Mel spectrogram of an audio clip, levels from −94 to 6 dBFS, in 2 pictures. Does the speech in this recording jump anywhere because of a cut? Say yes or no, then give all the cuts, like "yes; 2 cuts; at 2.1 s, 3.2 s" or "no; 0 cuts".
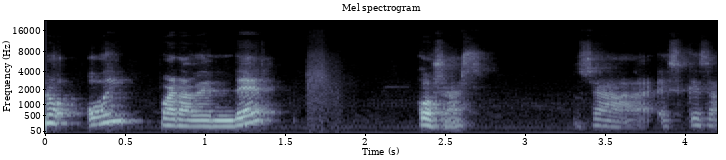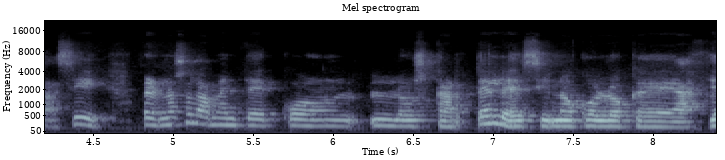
yes; 1 cut; at 3.1 s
